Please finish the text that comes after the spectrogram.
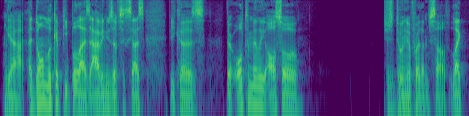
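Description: A man's voice: fairly low pitch, fairly quick, no room sound, clean studio sound. A man co-hosting a podcast, talking casually and candidly in an earnest, explanatory, colloquial way. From lives in Los Angeles. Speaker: podcast co-host.

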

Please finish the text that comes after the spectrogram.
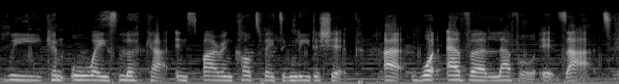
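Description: A woman's voice: mid-range voice, steady tone, measured pace, faint music behind. A woman speaking in an enthusiastic, conversational way in an interview clip.

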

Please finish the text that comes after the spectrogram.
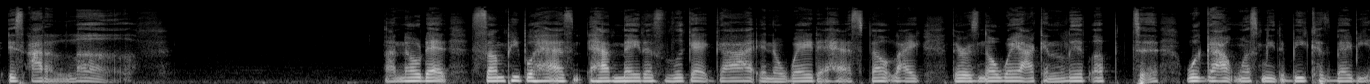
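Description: A woman podcast host who is losing her voice, giving gentle faith-based encouragement in a hoarse, soft-spoken way that often drops into whispers. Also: low voice. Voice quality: hoarse, gravelly.

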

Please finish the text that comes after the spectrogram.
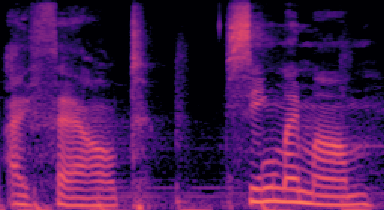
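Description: A young woman from Cameroon whose first language is French, speaking as a talk show guest in an earnest, thoughtful way with pauses and restarts. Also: low-pitched, faint music behind. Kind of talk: interview conversation.

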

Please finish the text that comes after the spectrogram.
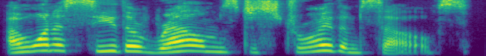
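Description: A woman voicing a reckless, bloodthirsty man who shouts and taunts loudly. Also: medium pitch, brisk, dry recording, clean studio sound, lightly acted. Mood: gleeful, taunting. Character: reckless bloodthirsty young man, gleeful and crude.

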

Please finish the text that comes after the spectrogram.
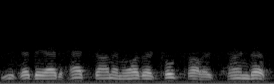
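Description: Man playing blunt distrustful policeman, rapid accusing delivery, tinny vintage radio drama. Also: mid-range voice, fairly even intonation, lightly acted. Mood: suspicious. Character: brisk, distrustful male police officer. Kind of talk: 1940s radio crime drama acting.

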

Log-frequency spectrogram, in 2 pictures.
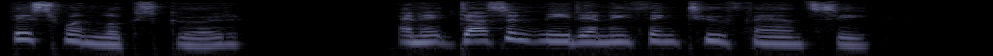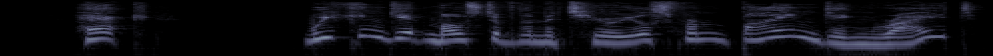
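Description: Man doing a reckless young woman, raised voice, eager, breezy, lively, dry audiobook. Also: high voice, moderate pace, no echo, pitched above the performer's own voice.

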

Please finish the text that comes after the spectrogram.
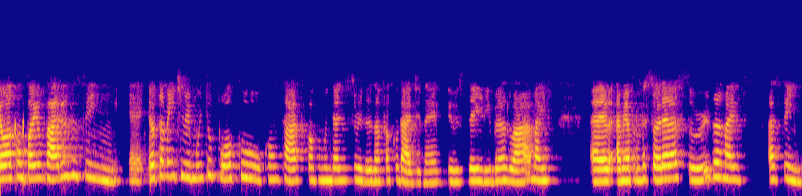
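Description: A young woman with a Brazilian Portuguese accent interviewing, asking long rambling questions filled with tag words. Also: a little high. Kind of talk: conversational interview. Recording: dull lo-fi audio.

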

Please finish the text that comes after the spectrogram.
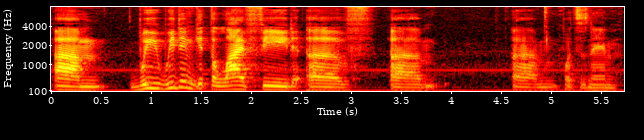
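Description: A man's voice: mid-range voice, steady tone, a bit bright. A man co-hosting a casual podcast, rambling and joking. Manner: rambling, joking, with quick put-on voices. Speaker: podcast co-host. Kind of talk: casual chat.

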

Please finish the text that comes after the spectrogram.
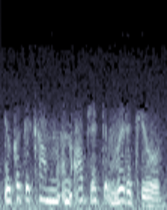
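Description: An actress in an old-time radio drama playing a prim, devoted secretary, formal and precise, quietly disapproving and anxious. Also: female voice, lowish voice, animated, fairly quick, creaky. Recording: dull, noisy old radio recording.

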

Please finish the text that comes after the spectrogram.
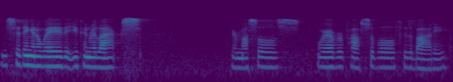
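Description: A woman leading a guided meditation as the teacher, speaking in soothing, measured short phrases with pauses. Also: level tone. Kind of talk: guided meditation, slow instructive speech. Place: a room with a live group. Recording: dull lo-fi recording, clear background rumble noise.

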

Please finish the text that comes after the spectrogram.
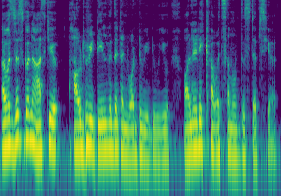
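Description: A man asks his questions in a relaxed, slightly halting way. His voice is husky and sits at an everyday pitch. Soft laughs break up his phrases. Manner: friendly, hesitant, laughing softly between phrases. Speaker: interviewer. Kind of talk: casual interview chat.

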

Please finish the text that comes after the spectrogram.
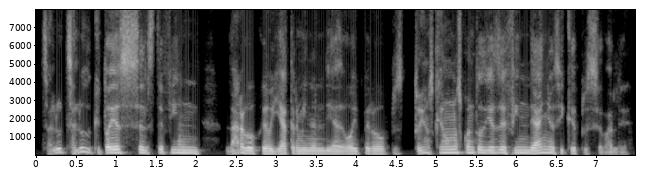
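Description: A man with a Mexican Spanish accent and a medium-pitched voice hosts a casual live stream. His talk is slangy and loosely strung together, wandering from point to point. The sound is close and dry. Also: fast talker, mellow, no echo. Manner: informal, slangy, rambling. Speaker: host of an online radio drama show.

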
